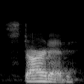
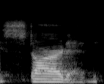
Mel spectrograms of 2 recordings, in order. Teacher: And for those of you learning, British English, they might say started, but American English, the way my accent is, I would say started. Even though I spell with a T, I say with a D. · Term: D pronunciation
